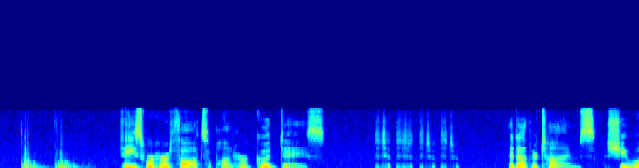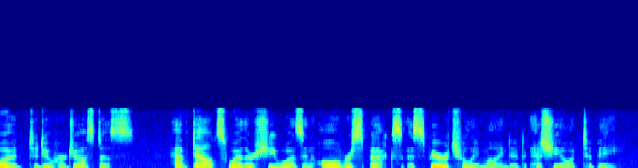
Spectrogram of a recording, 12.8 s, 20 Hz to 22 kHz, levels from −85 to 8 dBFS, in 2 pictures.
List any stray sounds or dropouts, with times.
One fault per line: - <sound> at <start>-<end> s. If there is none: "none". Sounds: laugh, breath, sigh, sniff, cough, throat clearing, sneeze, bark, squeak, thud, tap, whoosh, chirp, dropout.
- thud at 0.2-1.0 s
- laugh at 3.7-4.6 s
